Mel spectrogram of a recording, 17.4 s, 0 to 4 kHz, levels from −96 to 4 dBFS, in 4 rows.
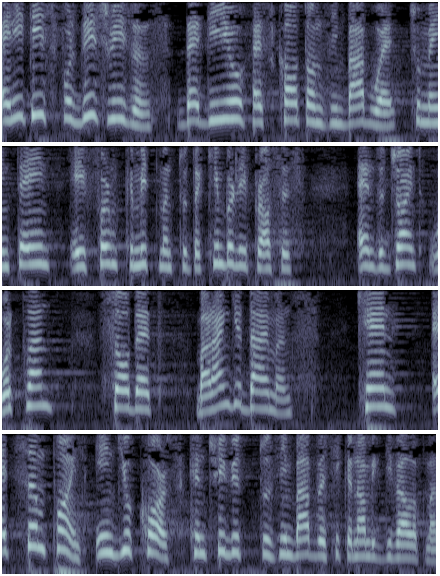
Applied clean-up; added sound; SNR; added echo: none; none; none; none.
